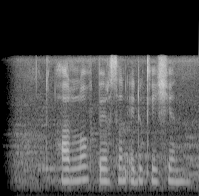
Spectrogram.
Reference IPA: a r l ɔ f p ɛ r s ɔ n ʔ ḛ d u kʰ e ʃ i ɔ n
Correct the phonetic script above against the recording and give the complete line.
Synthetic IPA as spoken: a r l ɔ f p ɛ r s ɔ n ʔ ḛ d u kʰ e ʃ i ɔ n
